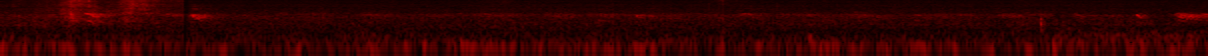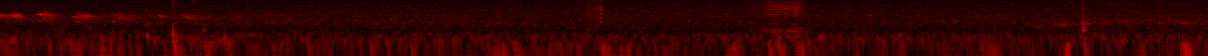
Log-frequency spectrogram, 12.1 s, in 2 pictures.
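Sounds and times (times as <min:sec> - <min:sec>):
faint small birds chirping: 0:00.0 - 0:07.7.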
